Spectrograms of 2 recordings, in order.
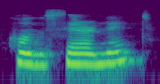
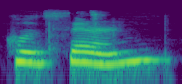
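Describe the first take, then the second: First: The -ed ending is said as an extra syllable. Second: The -ed ending adds no extra syllable. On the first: The speaker calls it wrong. "we don't say" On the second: The speaker calls it right. "we don't pronounce the E"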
